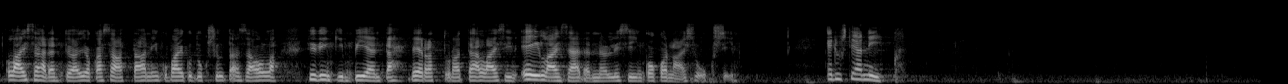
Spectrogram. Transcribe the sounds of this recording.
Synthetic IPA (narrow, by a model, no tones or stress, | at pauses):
lɑinsæːdænt̪øæjokɑsɑːt̪ːɑːniːŋkuʋɑikut̪uksilt̪ɑnsɑolːɑhyʋiŋkimpiɛnt̪æʋerːɑt̪ːunɑt̪ælːɑisiːneilɑinsæːdænːølːisiːŋkokonɑ̰isṵːksḭːn | edust̪ɑjɑniːkːɑ̥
